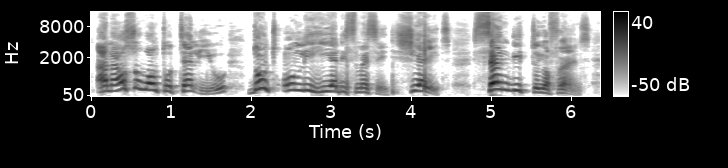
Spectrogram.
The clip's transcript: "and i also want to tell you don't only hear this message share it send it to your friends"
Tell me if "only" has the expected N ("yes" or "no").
yes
